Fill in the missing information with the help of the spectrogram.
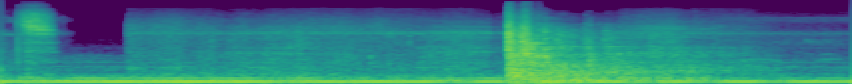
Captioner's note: clanking sound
